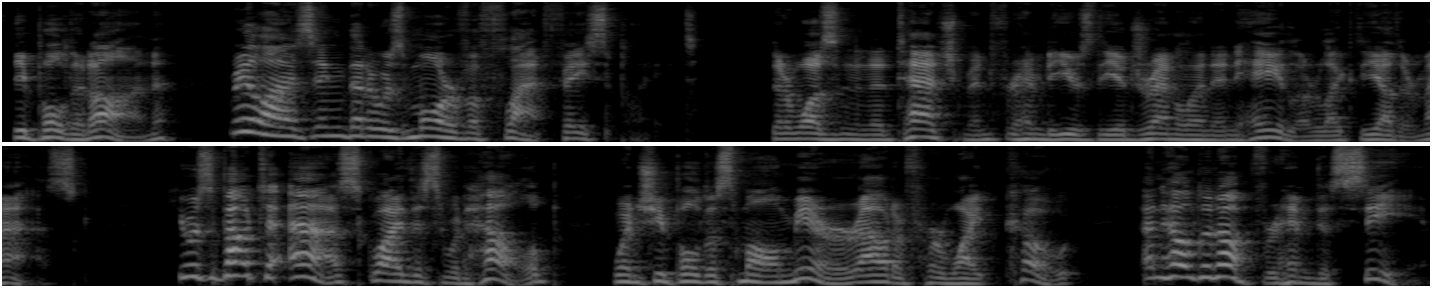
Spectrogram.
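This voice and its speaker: Audiobook narrator reading scifi story, bright forward voice, animated pitch. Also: brisk.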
